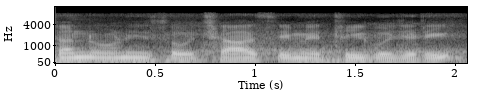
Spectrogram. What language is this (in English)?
Sindhi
